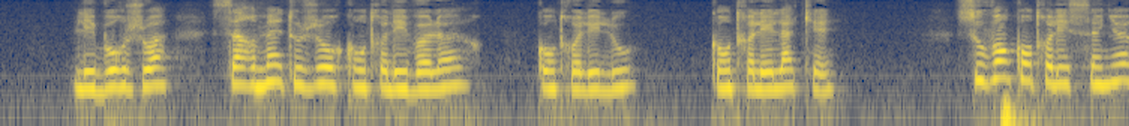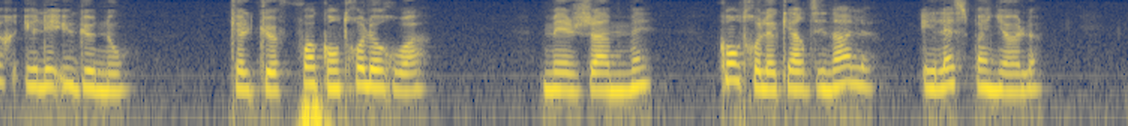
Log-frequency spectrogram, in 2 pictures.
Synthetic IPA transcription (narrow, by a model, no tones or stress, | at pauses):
lebuʁʒwa | saʁmɛt̪uʒuːʁkɔ̃t̪χəlevɔlœːʁ | kɔ̃t̪χəlelu | kɔ̃t̪χəlelakʲʰɛ | suvɑ̃kɔ̃t̪χəlesɛɲœːʁeleʔyɡʲno | kʲɛlkəfwakɔ̃t̪χələʁwa | mɛʒamɛ | kɔ̃t̪χələkaʁd̪inal | elɛspaɲɔl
